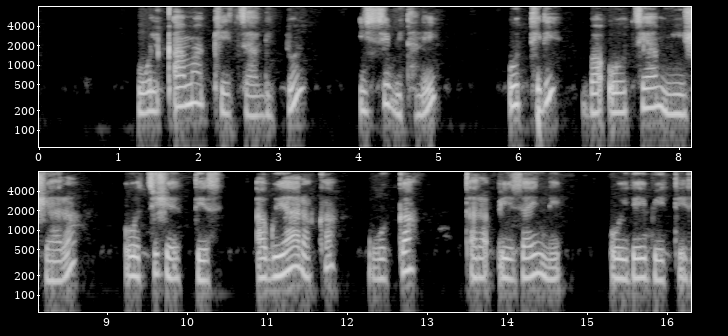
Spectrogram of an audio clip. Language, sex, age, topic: Gamo, male, 18-24, government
